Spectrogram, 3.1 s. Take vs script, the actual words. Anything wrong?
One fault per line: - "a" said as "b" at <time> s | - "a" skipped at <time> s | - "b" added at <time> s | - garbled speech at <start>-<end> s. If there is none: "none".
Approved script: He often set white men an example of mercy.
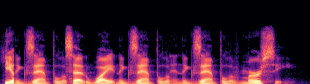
- "often" said as "example" at 0.2 s
- "men" said as "example" at 1.2 s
